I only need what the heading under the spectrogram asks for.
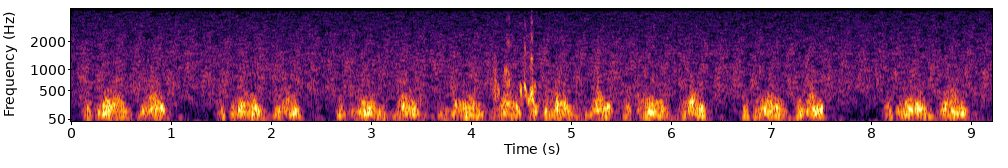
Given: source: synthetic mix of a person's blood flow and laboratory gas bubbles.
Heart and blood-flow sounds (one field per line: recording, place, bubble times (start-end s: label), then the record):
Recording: Doppler ultrasound of blood flow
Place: precordium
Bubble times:
4.25-4.41 s: bubbles
4.46-4.68 s: bubbles
4.74-4.91 s: bubbles
From the record:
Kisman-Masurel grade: 213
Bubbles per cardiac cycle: several, 3 to 8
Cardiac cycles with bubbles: 1 to 10%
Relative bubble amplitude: loud (0.450 to 0.775)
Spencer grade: 1 (occasional bubble signal discernible with the cardiac motion signal, with majority of cardiac periods free of bubbles)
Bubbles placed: only in the low amplitude regions of the cardiac cycle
